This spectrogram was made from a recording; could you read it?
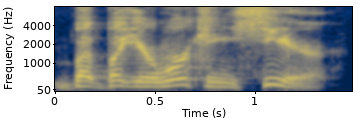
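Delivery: ordinary delivery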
